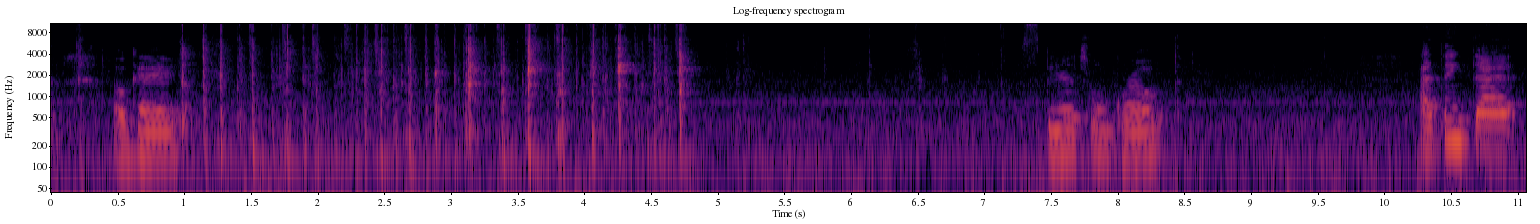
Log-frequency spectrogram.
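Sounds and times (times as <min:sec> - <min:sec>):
cards being shuffled: 0:00.9 - 0:07.2.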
